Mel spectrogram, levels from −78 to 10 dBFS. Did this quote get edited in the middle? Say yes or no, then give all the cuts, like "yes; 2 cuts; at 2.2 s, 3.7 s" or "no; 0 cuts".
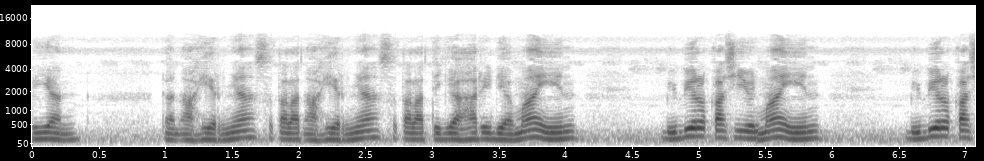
yes; 2 cuts; at 2.0 s, 5.4 s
